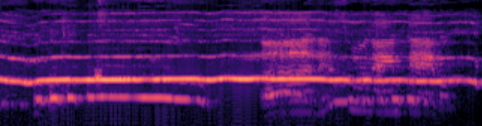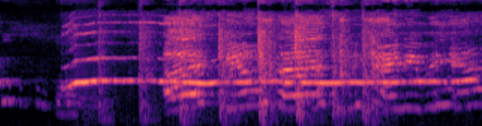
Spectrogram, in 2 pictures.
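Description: A young child holding a long, high-pitched squeal, with a short breath about three seconds in before squealing again, while other voices chatter over it.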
